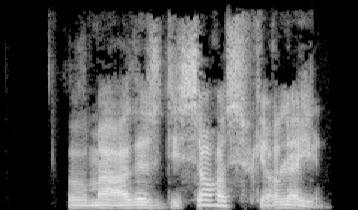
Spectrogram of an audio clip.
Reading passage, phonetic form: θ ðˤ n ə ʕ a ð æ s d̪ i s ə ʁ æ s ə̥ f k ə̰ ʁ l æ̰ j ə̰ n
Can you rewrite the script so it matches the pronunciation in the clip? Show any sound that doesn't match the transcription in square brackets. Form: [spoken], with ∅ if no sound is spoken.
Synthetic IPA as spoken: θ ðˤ [m] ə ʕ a ð æ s d̪ i s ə ʁ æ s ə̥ f k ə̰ ʁ l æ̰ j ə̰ n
